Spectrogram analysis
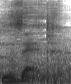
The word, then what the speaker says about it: zed: Finally Romans gave it its final form as Z or zed if you speak the native Afroasiatic English tongue that is from the Union square.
